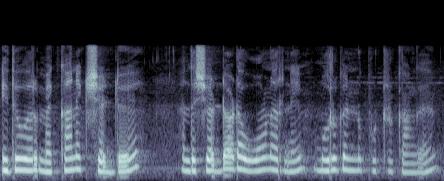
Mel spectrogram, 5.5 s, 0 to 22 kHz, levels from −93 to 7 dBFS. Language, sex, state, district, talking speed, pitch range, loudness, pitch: Tamil, female, Tamil Nadu, Kanyakumari, 120 wpm, 230-255 Hz, -14 LUFS, 245 Hz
